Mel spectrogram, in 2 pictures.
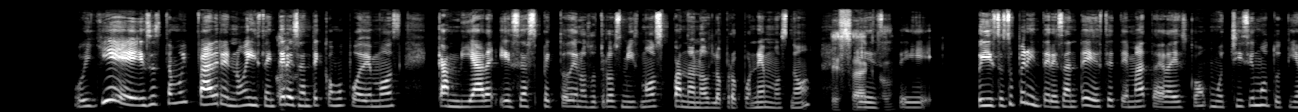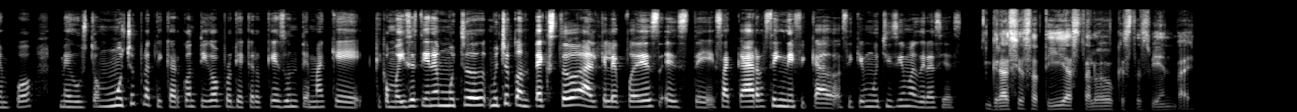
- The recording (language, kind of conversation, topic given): Spanish, podcast, ¿Qué barreras impiden que hagamos nuevas amistades?
- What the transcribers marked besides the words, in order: none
